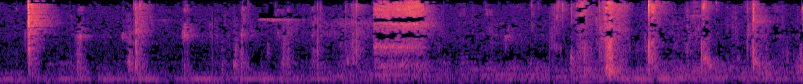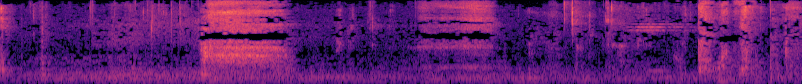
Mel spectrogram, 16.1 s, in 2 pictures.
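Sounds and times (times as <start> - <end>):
chewing with wet lip smacks: 0.1 - 10.0, 13.2 - 16.0.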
